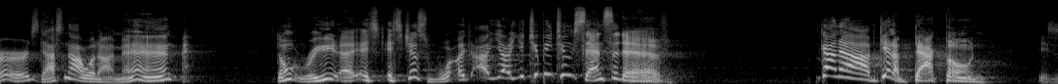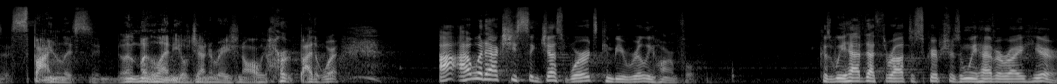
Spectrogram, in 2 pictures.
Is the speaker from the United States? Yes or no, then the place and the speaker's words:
yes; Philadelphia, Pennsylvania, United States; now in Baltimore, United States; I'm from Philadelphia, and I'm now, obviously, I'm a homer in Baltimore.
